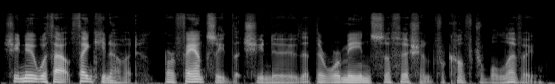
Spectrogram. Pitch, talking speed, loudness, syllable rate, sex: 100 Hz, 195 wpm, -23 LUFS, 5.9 syllables/s, male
